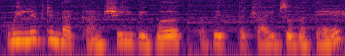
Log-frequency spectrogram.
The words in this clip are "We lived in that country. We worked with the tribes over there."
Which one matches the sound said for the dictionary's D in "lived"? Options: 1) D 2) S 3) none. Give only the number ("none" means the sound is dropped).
1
